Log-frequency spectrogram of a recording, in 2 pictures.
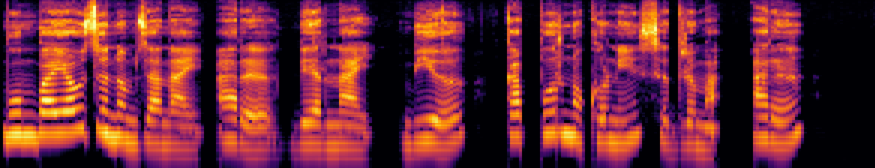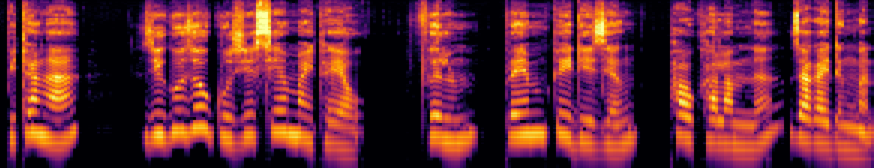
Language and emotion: Bodo, neutral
